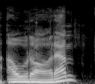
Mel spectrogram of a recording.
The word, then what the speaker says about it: Aurora: Tornano con un nuovo disco che si chiama Aurora. Lo pronuncio in italiano perché è più bello.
